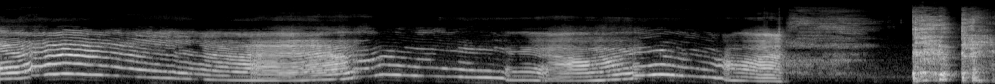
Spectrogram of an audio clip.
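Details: Productive cough.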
